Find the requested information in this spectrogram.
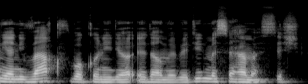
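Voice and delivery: ordinary talk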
